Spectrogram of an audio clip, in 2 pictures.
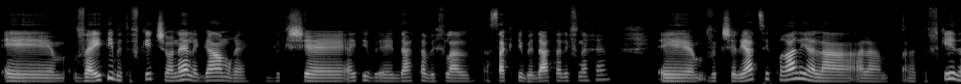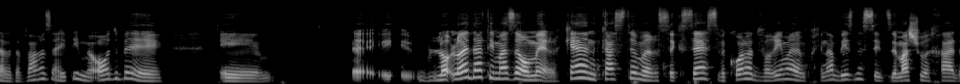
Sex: female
